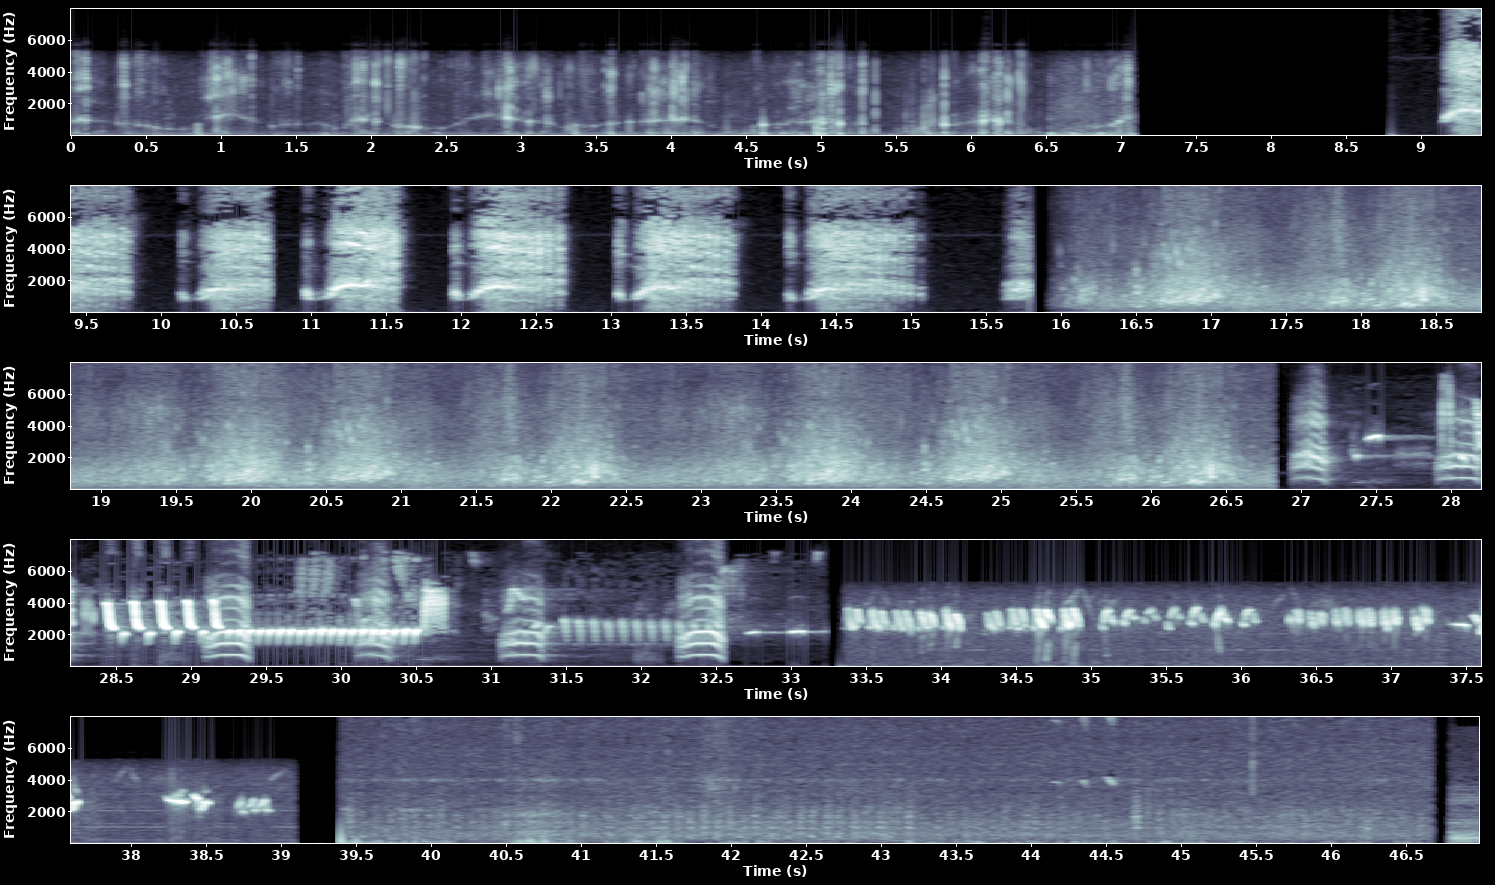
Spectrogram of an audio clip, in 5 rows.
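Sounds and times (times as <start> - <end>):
short harsh animal calls: 9.2 - 15.8
bird whistles and trills: 27.4 - 30.8
high rapid bird chirps: 27.4 - 45.2.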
